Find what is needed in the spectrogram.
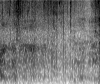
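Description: Footsteps rustling and swishing through tall dry grass.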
